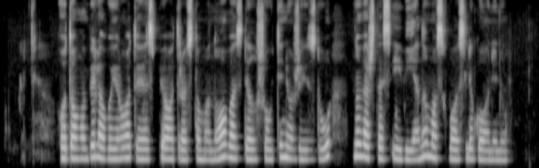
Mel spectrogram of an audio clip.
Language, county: Lithuanian, Telšiai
